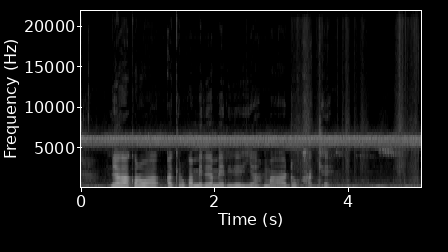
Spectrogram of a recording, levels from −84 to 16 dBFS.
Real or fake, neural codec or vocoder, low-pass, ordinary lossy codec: fake; vocoder, 44.1 kHz, 128 mel bands every 256 samples, BigVGAN v2; none; none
